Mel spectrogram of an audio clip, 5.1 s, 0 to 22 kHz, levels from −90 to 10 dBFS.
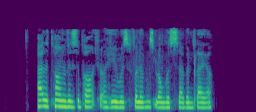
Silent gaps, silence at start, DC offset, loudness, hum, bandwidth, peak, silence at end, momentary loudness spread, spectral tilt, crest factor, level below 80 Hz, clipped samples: none; 0.75 s; under 0.1%; -13 LUFS; none; 8 kHz; 0 dBFS; 0.9 s; 8 LU; -5 dB/octave; 14 dB; -60 dBFS; under 0.1%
